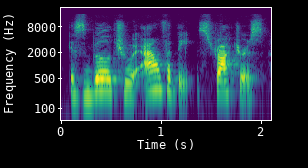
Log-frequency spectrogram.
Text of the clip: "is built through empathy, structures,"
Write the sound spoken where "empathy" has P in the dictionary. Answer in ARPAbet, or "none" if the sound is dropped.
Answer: F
